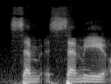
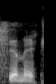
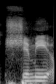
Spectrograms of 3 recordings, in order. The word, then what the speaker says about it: Semi: I got really excited about the pronunciation of Semi Ogilvy's name or whatever. – I still trust it. I think it's Shimmy. – Shimmy Ogilvy was how they told you to pronounce it.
